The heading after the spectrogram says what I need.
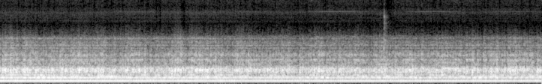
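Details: Mazda Junior G light fitting with a halogen-floodlight-style reflector, warming up: a steady low mains hum with a coarse buzzing rattle, as the reflector vibrates even though it is screwed on tight.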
